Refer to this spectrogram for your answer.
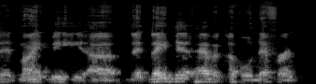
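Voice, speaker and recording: With an Appalachian accent, a man talks at a moderate pace in a somewhat breathy voice of medium pitch. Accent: Appalachian Southern dialect. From Kentucky, Appalachia. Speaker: co-host of a Bible discussion show. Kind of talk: casual discussion. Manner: halting, many fillers.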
